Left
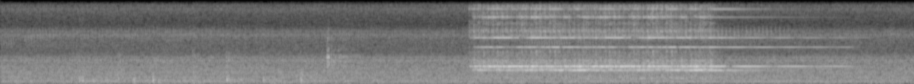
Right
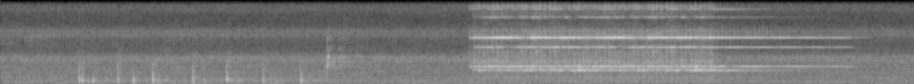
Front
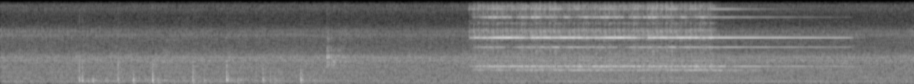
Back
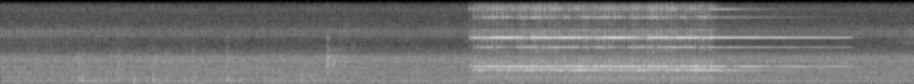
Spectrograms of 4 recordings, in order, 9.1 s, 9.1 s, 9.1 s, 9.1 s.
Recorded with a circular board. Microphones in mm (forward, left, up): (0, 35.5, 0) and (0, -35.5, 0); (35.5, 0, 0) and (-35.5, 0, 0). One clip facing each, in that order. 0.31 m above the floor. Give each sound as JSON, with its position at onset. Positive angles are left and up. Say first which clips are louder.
{"t": 0.8, "sound": "running footsteps", "louder": "right 6 dB, front 3 dB", "azimuth_deg": -75, "distance_m": 1.1}
{"t": 3.3, "sound": "tapping", "louder": "left 1 dB, back 2 dB", "azimuth_deg": -125, "distance_m": 4.0}
{"t": 4.7, "sound": "a phone ringing", "louder": "left 3 dB, back 7 dB", "azimuth_deg": 165, "distance_m": 0.7}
